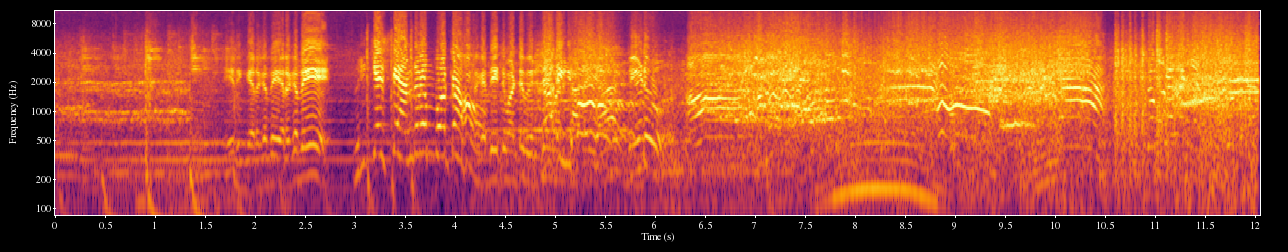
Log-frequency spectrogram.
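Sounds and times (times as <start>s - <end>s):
car noise: 0.0s - 10.5s
tyres screeching: 4.7s - 10.5s.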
